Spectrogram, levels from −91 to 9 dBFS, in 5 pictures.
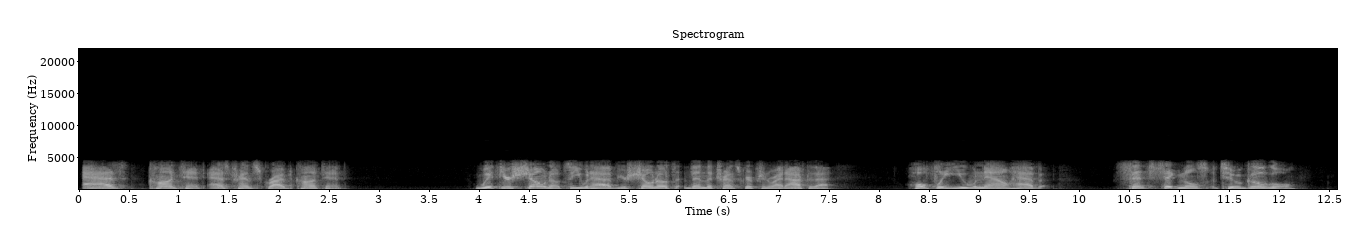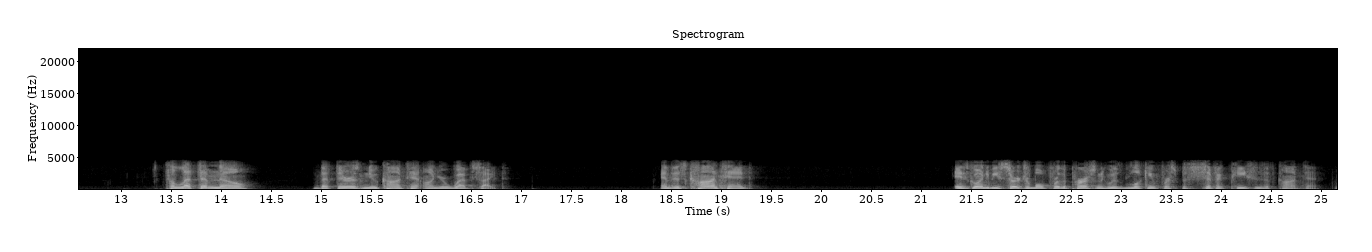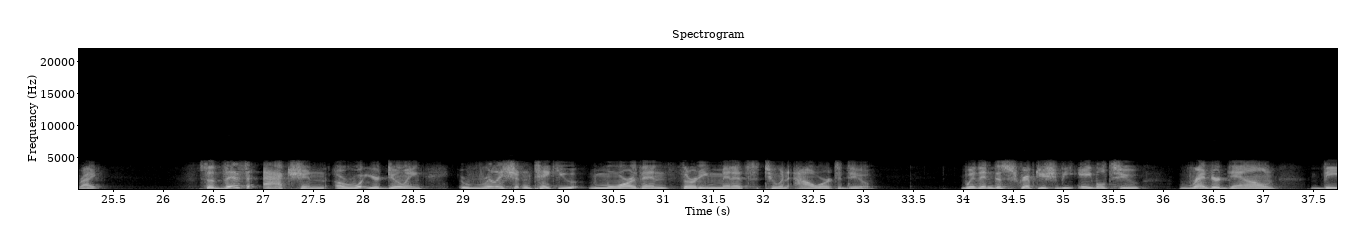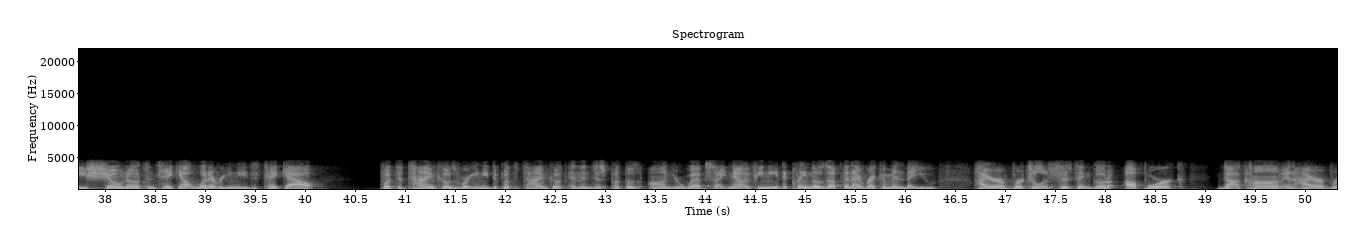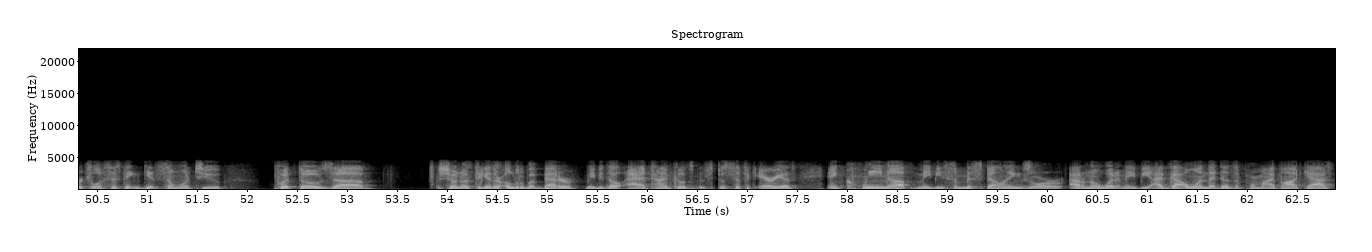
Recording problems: high frequencies cut off; severe; nothing above 4 kHz
garbled, watery; slightly

